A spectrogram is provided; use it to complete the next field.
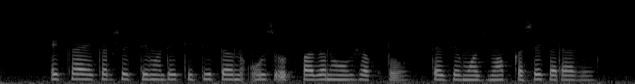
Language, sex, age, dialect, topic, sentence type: Marathi, female, 31-35, Northern Konkan, agriculture, question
